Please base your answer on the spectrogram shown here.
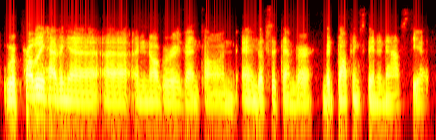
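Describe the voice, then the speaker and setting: A deep, low-pitched man with a Brazilian Portuguese accent speaks over earbuds on a video call. He is in his thirties and answers thoughtfully, with plenty of fillers and restarts. The sound is dry and close, with no room echo. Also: level tone, fairly quick, highs cut off. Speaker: photographer and guest. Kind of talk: casual video call interview. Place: living room at home.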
